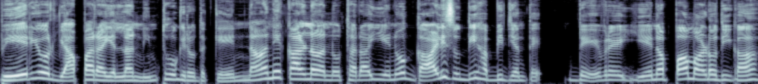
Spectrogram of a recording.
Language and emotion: Kannada, fearful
